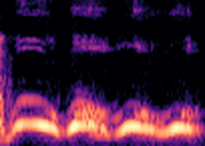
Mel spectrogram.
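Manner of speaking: high, light imitated woofs; gentle high-pitched mock barking; nice dog bark. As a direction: woof politely in a high voice. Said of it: "very nicely".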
